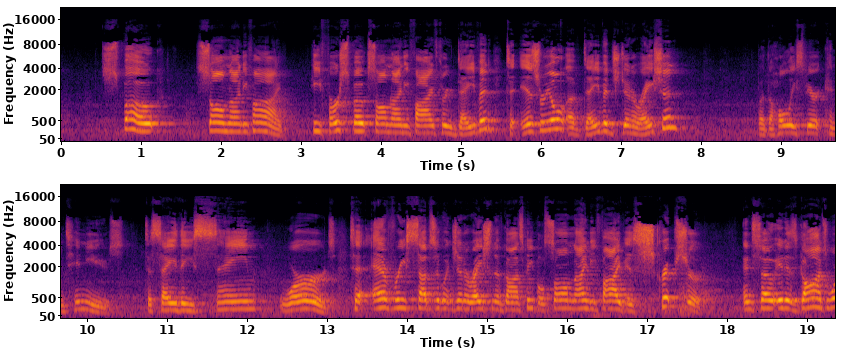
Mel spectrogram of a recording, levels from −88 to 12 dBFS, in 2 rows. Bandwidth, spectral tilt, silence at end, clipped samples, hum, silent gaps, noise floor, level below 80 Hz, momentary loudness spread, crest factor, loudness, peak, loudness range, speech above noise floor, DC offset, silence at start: 10.5 kHz; -3 dB/octave; 0 s; under 0.1%; none; none; -45 dBFS; -52 dBFS; 12 LU; 16 dB; -17 LUFS; 0 dBFS; 4 LU; 28 dB; under 0.1%; 0.5 s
